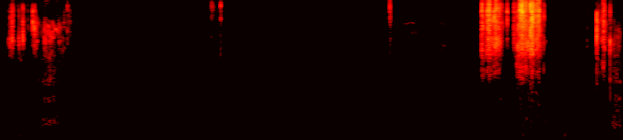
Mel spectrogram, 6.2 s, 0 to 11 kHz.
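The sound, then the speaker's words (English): Plastic dice clatter and click as someone rummages through a large pile of dice looking for a d4, with a busy burst at the start, scattered light ticks in the middle, and a louder rattling bout near the end. “Oh my god, why do I have so many dice? I have a problem!”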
